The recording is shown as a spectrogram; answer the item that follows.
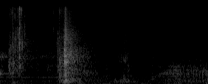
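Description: A plastic-sleeved pack of decal paper being handled and set down on a paper-covered table: a few short crinkles and taps.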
